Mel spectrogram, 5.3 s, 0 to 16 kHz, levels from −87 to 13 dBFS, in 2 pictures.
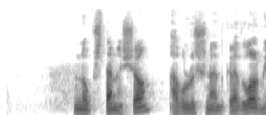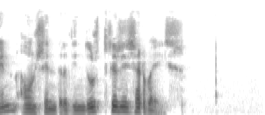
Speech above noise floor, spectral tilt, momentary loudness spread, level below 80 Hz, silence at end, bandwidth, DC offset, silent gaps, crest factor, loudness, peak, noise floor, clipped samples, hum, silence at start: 41 dB; -5.5 dB/octave; 9 LU; -60 dBFS; 0.85 s; 11.5 kHz; under 0.1%; none; 22 dB; -26 LUFS; -4 dBFS; -67 dBFS; under 0.1%; none; 0.75 s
